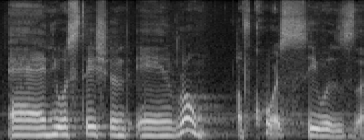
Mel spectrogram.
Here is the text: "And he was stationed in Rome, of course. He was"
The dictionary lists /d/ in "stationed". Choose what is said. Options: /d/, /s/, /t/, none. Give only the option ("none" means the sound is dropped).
/d/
